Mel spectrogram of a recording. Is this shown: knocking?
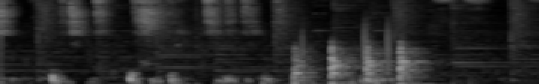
yes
